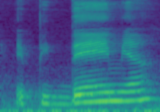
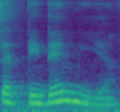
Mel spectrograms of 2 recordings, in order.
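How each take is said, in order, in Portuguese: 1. A palavra tem a acentuação do espanhol. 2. A palavra tem a acentuação do português. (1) "isso em espanhol" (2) "Em português"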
